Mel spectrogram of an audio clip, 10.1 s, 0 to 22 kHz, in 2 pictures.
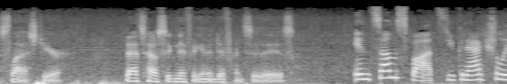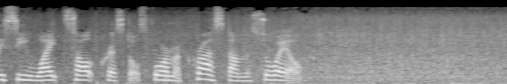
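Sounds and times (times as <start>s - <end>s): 
speech: 0.0s - 8.4s
irrigation water gushing out of a pipe: 7.8s - 10.1s.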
